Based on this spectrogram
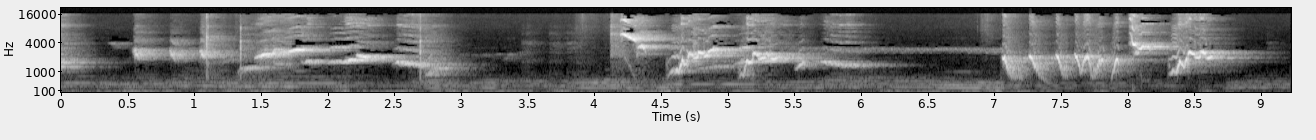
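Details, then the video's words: White-rumped shama's morning song, used to goad silent shamas into singing: varied phrases about every three seconds of whistles, buzzy sweeps and quick falling note chains, with a steady low hum behind. "Pancingan PAGI-PAGI AGAR MURAI GACOR❗ murai diam pasti ikut NYAUT EMOSI❗❗"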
